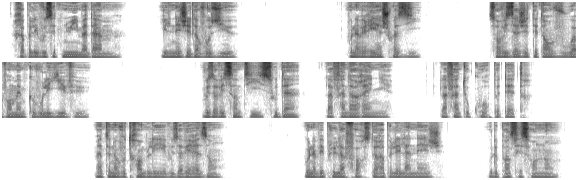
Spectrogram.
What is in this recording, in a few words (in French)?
francais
